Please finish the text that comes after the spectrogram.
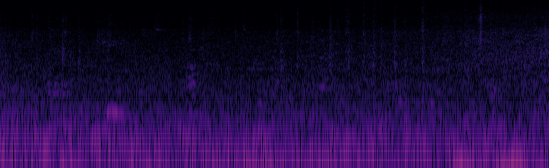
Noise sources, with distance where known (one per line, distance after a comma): person or small group talking, near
